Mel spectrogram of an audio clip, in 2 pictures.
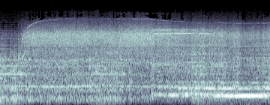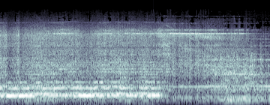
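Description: Electric concrete poker vibrator running with its shaft in a freshly poured pillar, consolidating the concrete to drive out air bubbles and prevent honeycombing. Its motor's high steady whine starts about half a second in, and a lower steady hum joins from about three seconds until near the end.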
